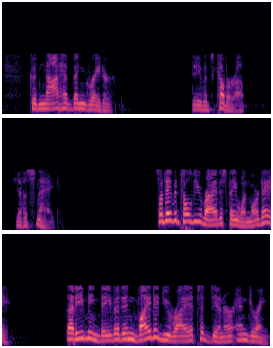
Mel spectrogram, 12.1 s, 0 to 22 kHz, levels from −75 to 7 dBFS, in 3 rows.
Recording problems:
high frequencies cut off; severe; nothing above 4 kHz
garbled, watery; slightly

